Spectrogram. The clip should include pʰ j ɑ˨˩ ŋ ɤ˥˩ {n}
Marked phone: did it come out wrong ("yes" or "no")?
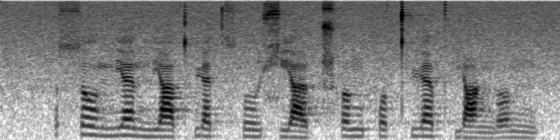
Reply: yes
